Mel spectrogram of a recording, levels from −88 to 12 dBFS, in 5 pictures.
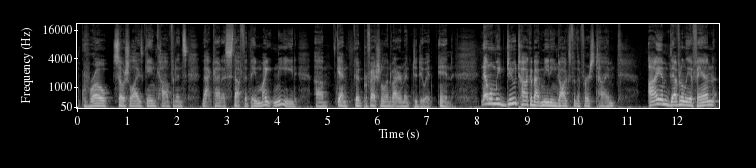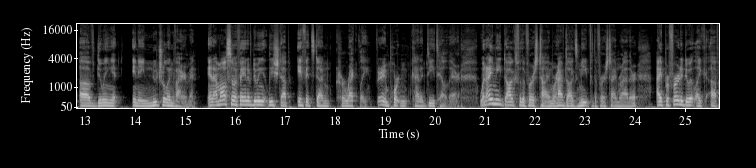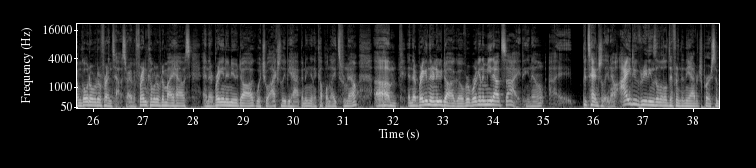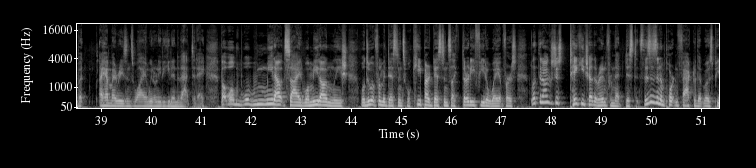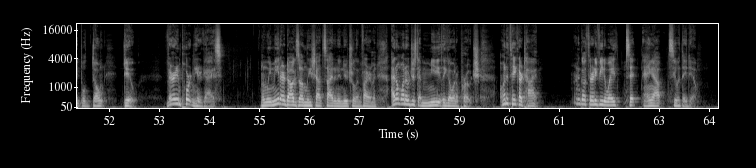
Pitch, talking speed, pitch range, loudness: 130 Hz, 240 wpm, 115-165 Hz, -22 LUFS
